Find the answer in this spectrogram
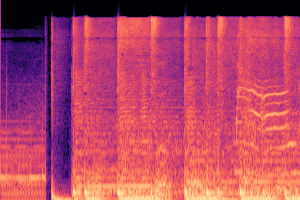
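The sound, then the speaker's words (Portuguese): Voices imitate a cat's meowing, a few drawn-out 'miau' calls sung over a loud, steady musical backing, with a brief drop out near the start. “Au, au, miau, miau, está no ar, pet papo animal”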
